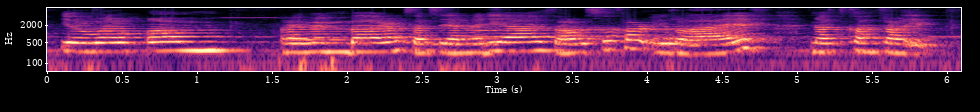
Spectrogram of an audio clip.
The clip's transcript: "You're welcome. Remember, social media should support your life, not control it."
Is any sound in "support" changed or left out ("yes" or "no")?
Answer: yes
